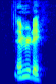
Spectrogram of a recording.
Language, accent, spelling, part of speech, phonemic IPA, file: French, France, émuler, verb, /e.my.le/, LL-Q150 (fra)-émuler.wav
- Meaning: to emulate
